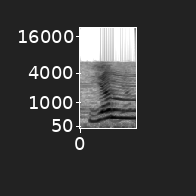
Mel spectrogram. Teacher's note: ಯಂ ಅನುಸ್ವಾರದ ಉಚ್ಚಾರಣೆ ಮ ರೀತಿ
